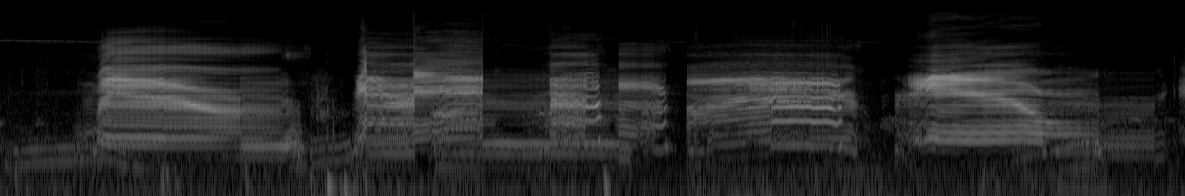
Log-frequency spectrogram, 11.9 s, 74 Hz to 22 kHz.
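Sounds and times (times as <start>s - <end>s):
binturong wailing calls: 0.9s - 2.7s, 3.6s - 11.0s.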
